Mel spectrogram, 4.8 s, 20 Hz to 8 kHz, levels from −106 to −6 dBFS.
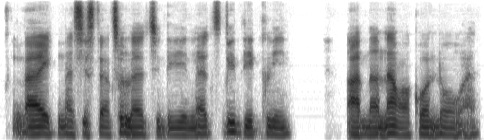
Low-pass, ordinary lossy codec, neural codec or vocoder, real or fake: none; none; codec, 16 kHz, 1 kbps, FunCodec, trained on Chinese and English, 50 frames a second; fake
